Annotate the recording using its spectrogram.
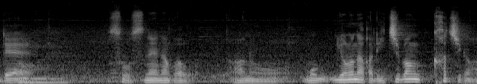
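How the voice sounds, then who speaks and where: A man talks amid noticeable background noise, his voice carrying audible room echo. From Japan, Tohoku (Miyagi Prefecture, Marumori). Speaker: design company president and university lecturer. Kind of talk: casual chat over drinks.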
